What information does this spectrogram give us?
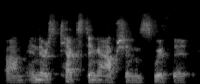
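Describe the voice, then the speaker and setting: A man's voice: on the low side, completely flat delivery, brisk, pushed and bright, rough recording. A man hosting a video meeting on special education, talking in a friendly, encouraging way with fillers. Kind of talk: casual video meeting talk. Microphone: video call.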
